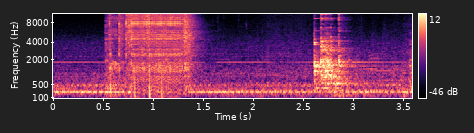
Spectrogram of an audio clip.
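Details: MIG welding with a Lincoln 140 while tacking a large metal sculpture; after cleaning a weld tip that had been touching and arcing, short bursts of steady even crackle with no popping between tacks.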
